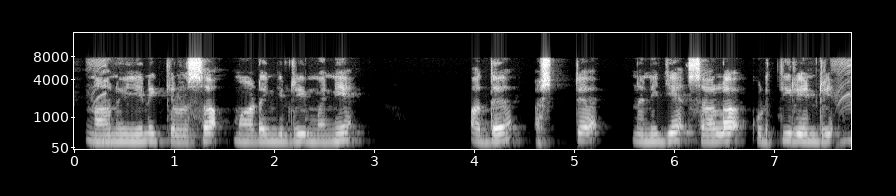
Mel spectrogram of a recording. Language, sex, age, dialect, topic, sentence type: Kannada, male, 18-24, Dharwad Kannada, banking, question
